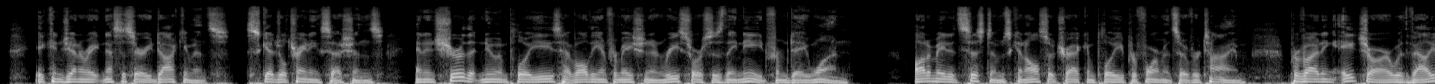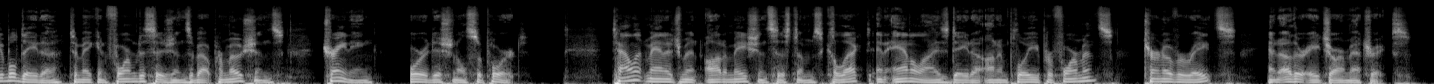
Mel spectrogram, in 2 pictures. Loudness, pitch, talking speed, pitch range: -20 LUFS, 105 Hz, 135 wpm, 95-120 Hz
